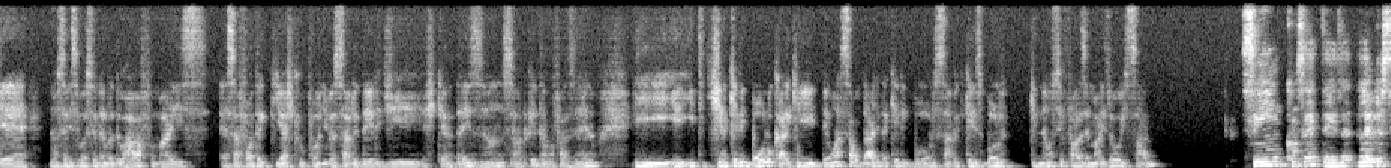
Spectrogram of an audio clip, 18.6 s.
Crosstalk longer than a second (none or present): none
